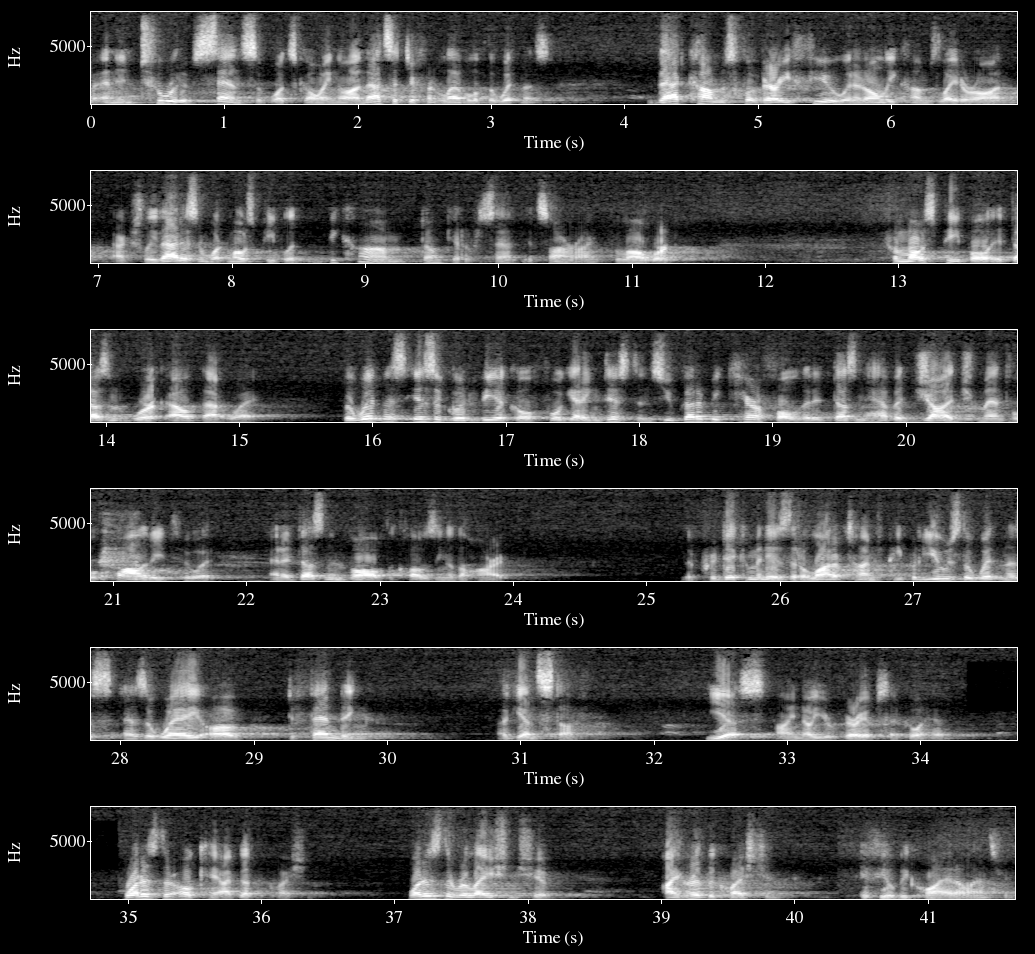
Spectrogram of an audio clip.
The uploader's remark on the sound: In this recording from 1976. Answers questions from a lively Los Angeles audience.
